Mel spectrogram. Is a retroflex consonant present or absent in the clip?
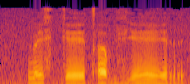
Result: present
